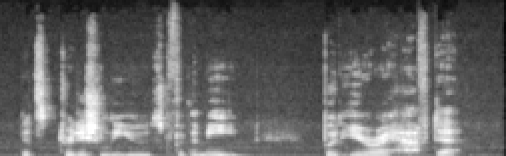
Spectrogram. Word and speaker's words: mu: left you see the Greek letter me it's pronounced me uh it it is the Greek ancestor of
